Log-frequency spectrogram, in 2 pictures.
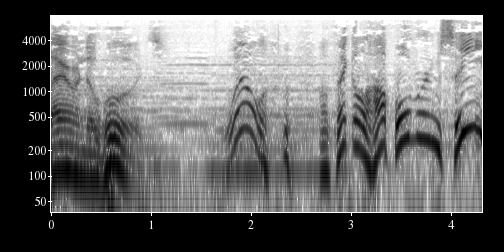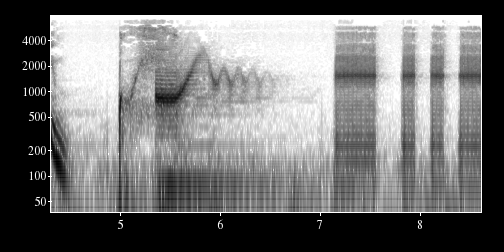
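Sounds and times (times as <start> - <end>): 
speech: 0.0 - 5.8
springy cartoon boing: 5.0 - 6.6.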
